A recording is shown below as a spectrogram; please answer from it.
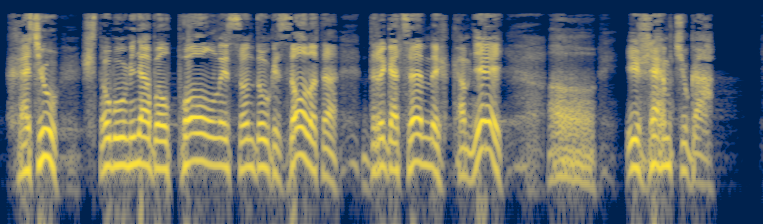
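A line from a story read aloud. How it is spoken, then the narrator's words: Loud. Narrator (Russian): громко сказал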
